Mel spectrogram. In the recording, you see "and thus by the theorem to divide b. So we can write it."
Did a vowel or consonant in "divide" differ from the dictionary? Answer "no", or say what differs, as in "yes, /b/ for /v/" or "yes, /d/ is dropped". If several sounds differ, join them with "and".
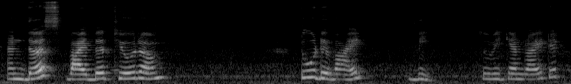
no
